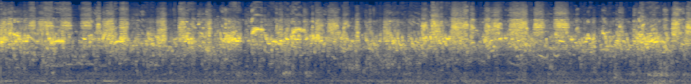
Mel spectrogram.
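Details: Continuous high-pitched chatter from a breeding pair of budgies, fast scratchy chirps and squawky notes running together in an unbroken stream.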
